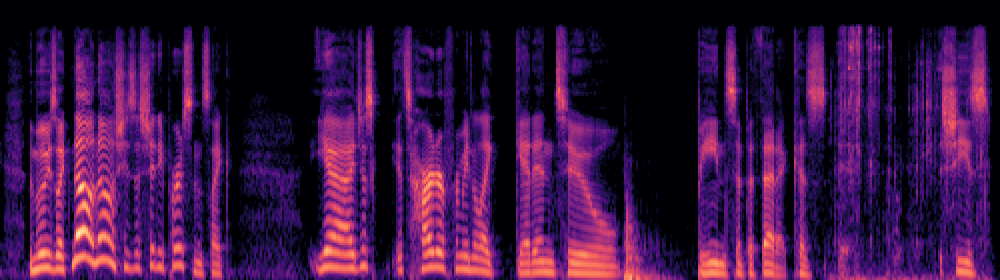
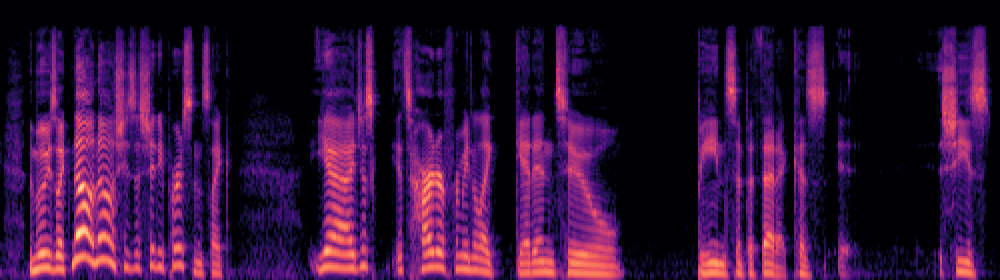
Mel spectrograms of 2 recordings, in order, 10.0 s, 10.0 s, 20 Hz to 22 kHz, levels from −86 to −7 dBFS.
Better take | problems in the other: second | door banging; noticeable; at 6 s; peak 9 dB below the speech // jangling keys; noticeable; from 8.5 s on; peak 9 dB below the speech

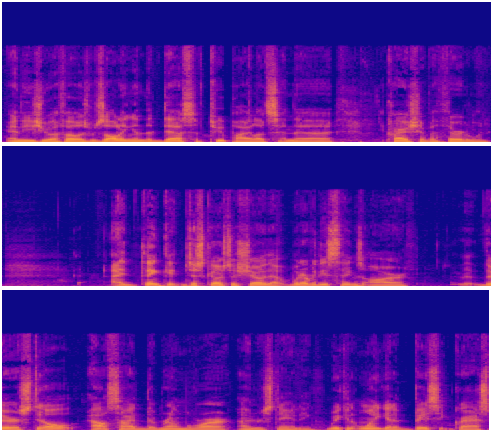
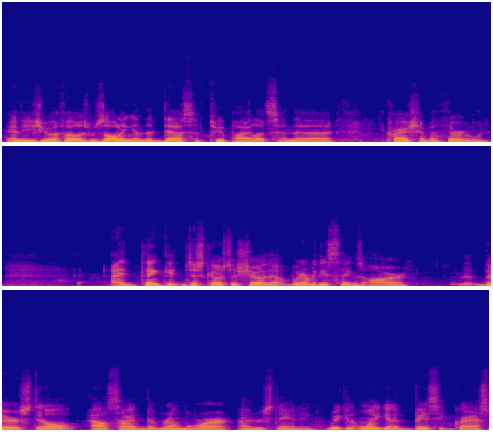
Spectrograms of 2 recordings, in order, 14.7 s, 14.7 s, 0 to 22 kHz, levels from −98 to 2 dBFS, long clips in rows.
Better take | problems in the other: first | muffled; very; fading above 1.5 kHz

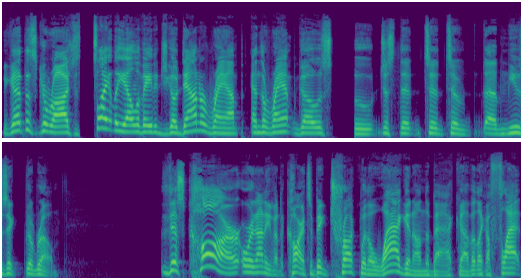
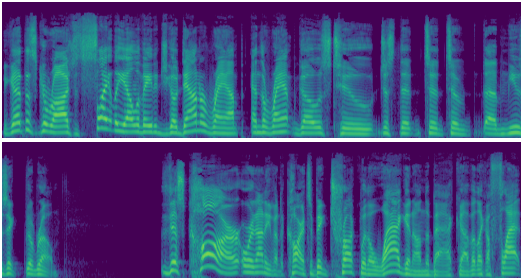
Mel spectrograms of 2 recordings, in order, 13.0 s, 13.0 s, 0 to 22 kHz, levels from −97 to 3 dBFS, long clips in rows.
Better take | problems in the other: second | audio cutting out; at 1 s and at 4 s

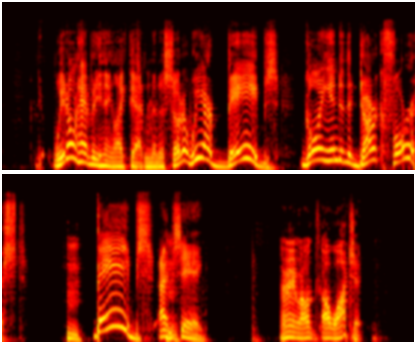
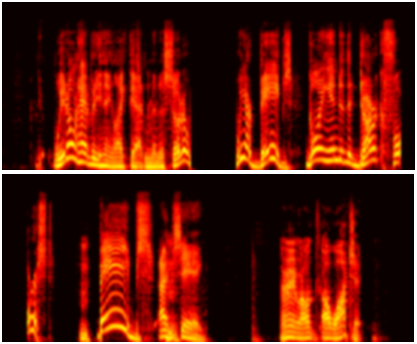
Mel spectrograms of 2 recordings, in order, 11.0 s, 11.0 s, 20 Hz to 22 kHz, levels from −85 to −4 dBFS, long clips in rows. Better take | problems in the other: first | audio freezing; at 2.5 s for 0.5 s and at 5.5 s for 0.5 s

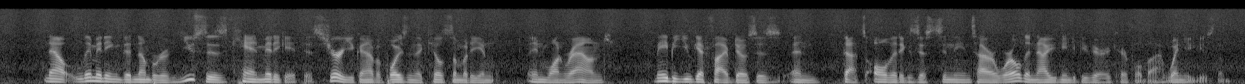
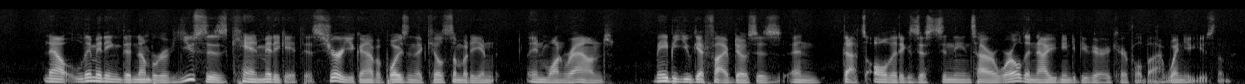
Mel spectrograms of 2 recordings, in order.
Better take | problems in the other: second | hiss; loud; throughout; 9 dB below the speech; faint in the second

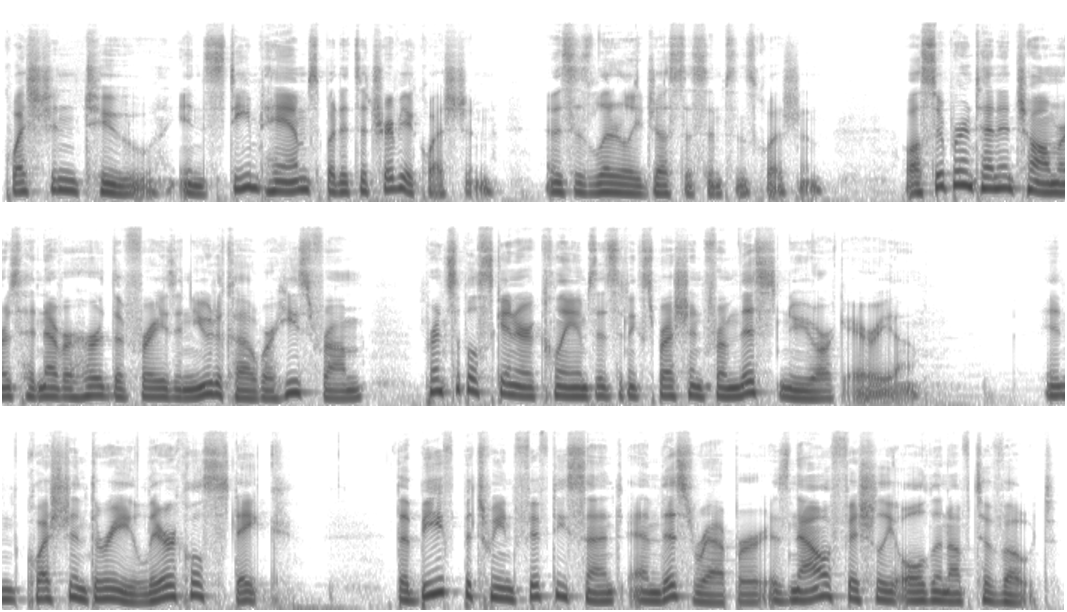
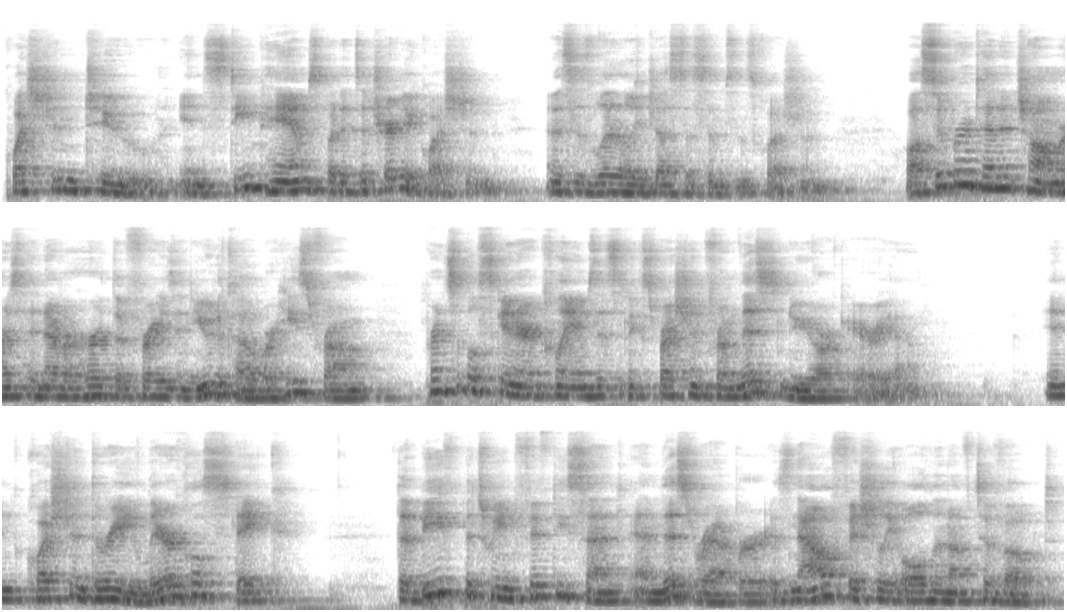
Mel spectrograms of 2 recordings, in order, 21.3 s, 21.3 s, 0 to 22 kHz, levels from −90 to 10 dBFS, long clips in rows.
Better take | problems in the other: first | room echo; slight; dies away in 0.5 s // off-mic speech; somewhat distant

